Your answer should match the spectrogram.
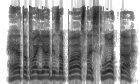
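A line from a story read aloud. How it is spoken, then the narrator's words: Booming rumble. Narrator (Russian): прогудел Морис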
